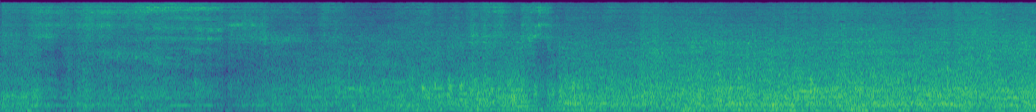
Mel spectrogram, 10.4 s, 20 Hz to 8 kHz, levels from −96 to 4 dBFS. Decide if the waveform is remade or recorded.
remade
